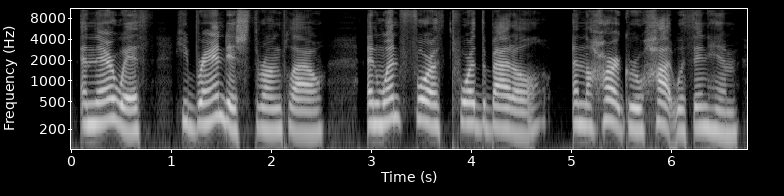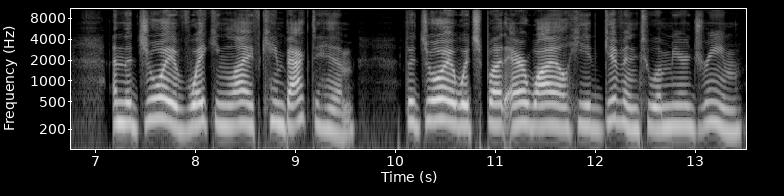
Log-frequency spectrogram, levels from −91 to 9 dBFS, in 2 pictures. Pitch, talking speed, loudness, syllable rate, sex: 225 Hz, 180 wpm, -17 LUFS, 4.8 syllables/s, female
